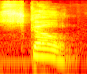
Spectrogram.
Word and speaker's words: scone: they kind of work it's pronounced scone the way it's spelt yeah it's not controversial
